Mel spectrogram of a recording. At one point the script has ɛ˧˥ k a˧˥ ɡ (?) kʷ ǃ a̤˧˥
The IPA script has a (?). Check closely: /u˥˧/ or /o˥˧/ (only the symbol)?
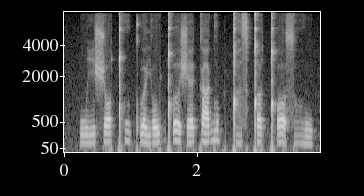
o˥˧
